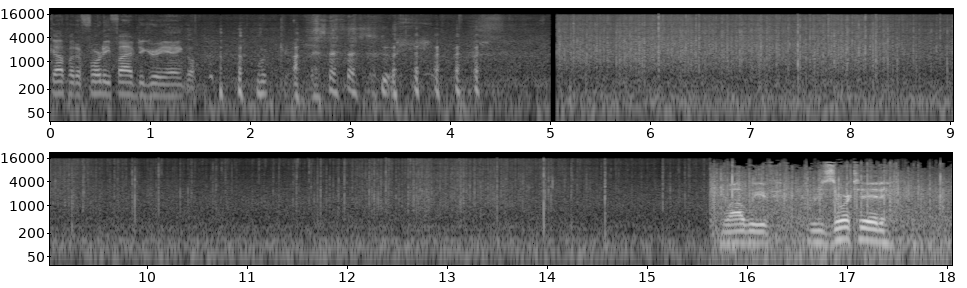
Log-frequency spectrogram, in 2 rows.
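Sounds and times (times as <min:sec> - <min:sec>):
heavy rain on a tent: 0:00.0 - 0:04.3, 0:05.0 - 0:18.0
raindrops ticking sharply: 0:05.1 - 0:18.0.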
